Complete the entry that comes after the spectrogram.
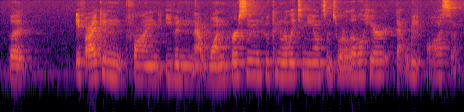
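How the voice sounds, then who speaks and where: Amid noticeable background noise and audible room echo, a woman with a Manitoban accent speaks at a moderate pace with fairly even intonation. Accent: Canadian (Manitoba). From Canada, Manitoba. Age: 20s. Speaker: vlogger. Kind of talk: casual vlog.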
